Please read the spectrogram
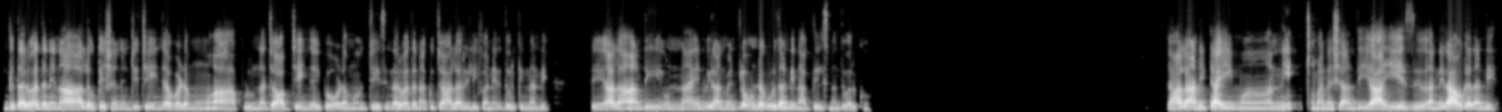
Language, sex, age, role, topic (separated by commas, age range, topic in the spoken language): Telugu, female, 30-34, guest, పశ్చాత్తాపాన్ని సానుకూలంగా మార్చుకోవడానికి మీరు ఏ సలహా ఇస్తారు?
